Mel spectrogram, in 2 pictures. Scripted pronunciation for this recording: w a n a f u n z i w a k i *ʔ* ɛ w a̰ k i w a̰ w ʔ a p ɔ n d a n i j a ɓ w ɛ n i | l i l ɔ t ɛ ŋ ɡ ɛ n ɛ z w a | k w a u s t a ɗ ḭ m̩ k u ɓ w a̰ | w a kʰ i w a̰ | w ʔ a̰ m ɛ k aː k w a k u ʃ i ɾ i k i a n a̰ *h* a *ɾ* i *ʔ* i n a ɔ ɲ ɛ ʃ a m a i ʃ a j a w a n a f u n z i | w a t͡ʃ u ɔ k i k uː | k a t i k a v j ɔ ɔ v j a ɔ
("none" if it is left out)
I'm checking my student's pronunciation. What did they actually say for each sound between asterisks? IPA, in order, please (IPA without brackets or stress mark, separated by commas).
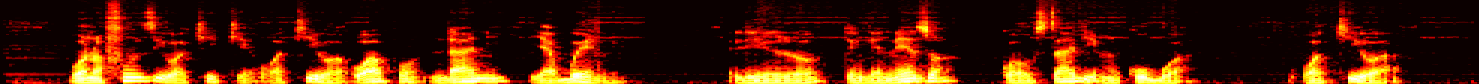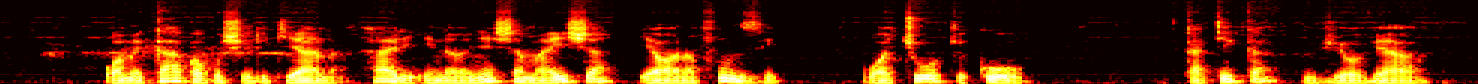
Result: k, h, l, ʔ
